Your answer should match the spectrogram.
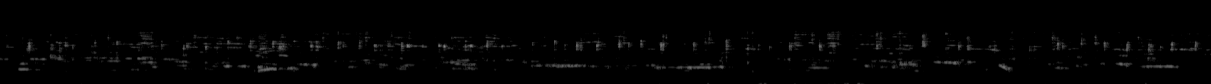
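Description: Game-show countdown cue: a fast, steady ticking clock sound effect, heard faintly through a narrow, thin-sounding old TV soundtrack.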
